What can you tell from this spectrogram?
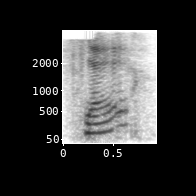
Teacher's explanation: Notez que le R de fier au masculin est prononcé.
